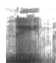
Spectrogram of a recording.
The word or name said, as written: name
